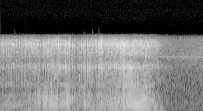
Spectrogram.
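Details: Man snoring, so loud it was mistaken for a bear in the house: a loud, low, rattling snore held about two seconds, then fading into quiet.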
